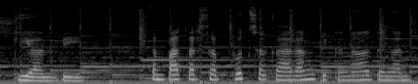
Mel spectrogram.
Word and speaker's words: Giyanti: yaitu di desa Janti dalam pelafalan Belanda disebut sebagai jianti dan tertulis yang dibaca sebagai Giyanti tempat tersebut sekarang dikenal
